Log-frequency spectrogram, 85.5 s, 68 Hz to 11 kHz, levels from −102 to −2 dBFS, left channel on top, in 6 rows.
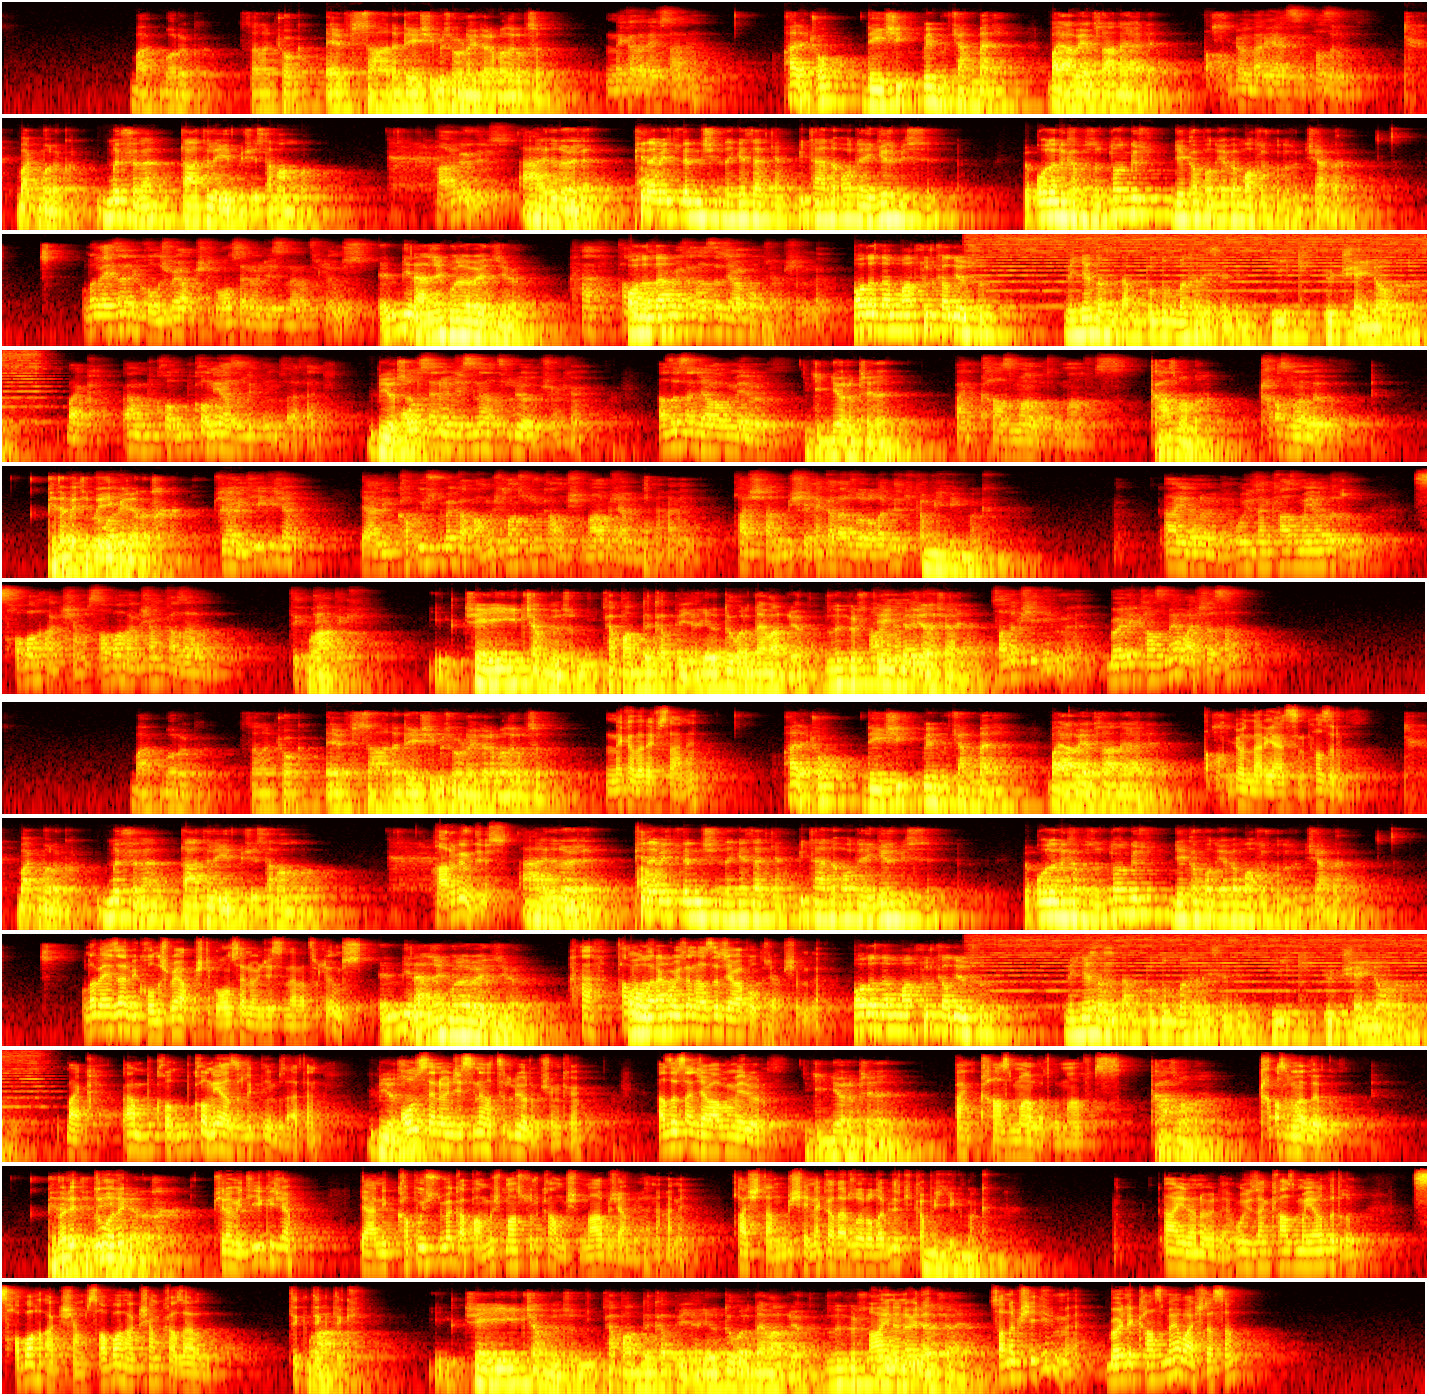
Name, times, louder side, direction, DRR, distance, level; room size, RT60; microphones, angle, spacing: voice 1, 1.3-1.9 2.5-2.9 3.2-5.4 7.8-8.3 8.6-10.0 10.5-11.6 12.1-12.2 14.0-17.3 18.1-18.6 19.4-20.2 20.6-23.6 24.5-27.7 28.9-29.0 29.5-29.6 32.3-33.7 34.8-35.2 37.0-38.5 39.1-42.7 46.4-46.9 50.8-51.7 54.2-54.9 57.5-58.7 59.2-59.4 66.2-66.8 74.3-74.6 75.6-80.9, left 1 dB, 15° left, 4 dB, 0.4 m, -21 dB
voice 2, 6.0-7.0 12.1-13.4 18.6-19.3 20.6-20.9 29.3-32.1 34.2-36.7 39.4-39.7 43.4-45.9 46.7-48.5 49.3-50.4 52.3-53.9 55.3-56.1 57.5-58.3 59.1-59.9 60.6-63.8 64.3-66.7 68.6-70.6 71.1-73.3 74.1-74.8 79.9-80.5 81.2-82.0 82.3-83.6, right 5 dB, 80° right, 10 dB, 0.4 m, -25 dB
sound 1, 38.1-43.1, left 3 dB, 55° left, 0.9 m, -34 dB
5.6 x 3.1 x 2.8 m, 1.2 s
head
